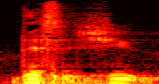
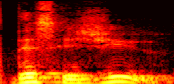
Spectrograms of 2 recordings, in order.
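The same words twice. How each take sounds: First: Hushed emphasis. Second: Said in the usual way. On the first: Shown as a demonstration.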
